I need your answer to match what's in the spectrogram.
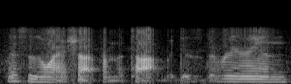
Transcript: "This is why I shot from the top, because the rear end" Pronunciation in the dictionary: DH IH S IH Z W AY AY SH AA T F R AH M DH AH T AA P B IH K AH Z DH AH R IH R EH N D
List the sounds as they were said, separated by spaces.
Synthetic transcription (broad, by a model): DH IH S IH Z W AY AY SH AA T F R AH M DH AH T AA P B IH K AH Z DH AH R IH R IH N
